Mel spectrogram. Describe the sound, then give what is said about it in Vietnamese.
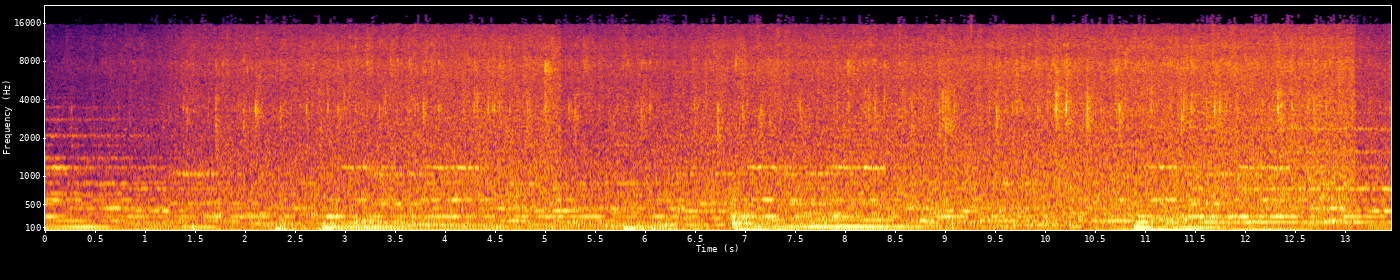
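Heavy rain from a thunderstorm pours down around a flimsy temporary house, a dense, continuous patter and hiss of drops drumming on surfaces, steady and fairly loud with no pauses. “Cảm giác như là căn nhà tạm của chị đang oằn mình trong cơn mưa giông, sẵn sàng đổ sập bất kỳ lúc nào.”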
